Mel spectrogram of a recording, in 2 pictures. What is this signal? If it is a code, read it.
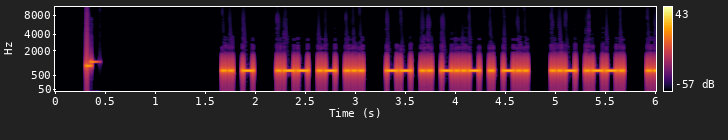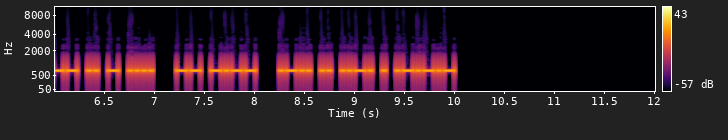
Morse code, heard as a keyed tone, about 34 wpm, 700 Hz. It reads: IT WAS MIXED UP WITH MY LIFE.
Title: Sentences from Top 1500 Words 35wpm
